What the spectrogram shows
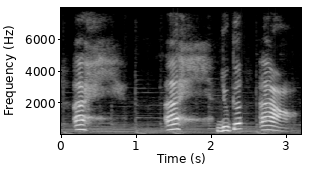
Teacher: kawasan permulaan asal lidah dengan dinding belakang tekak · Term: tengah kerongkong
